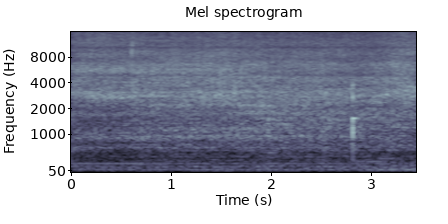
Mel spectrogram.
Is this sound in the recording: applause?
no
